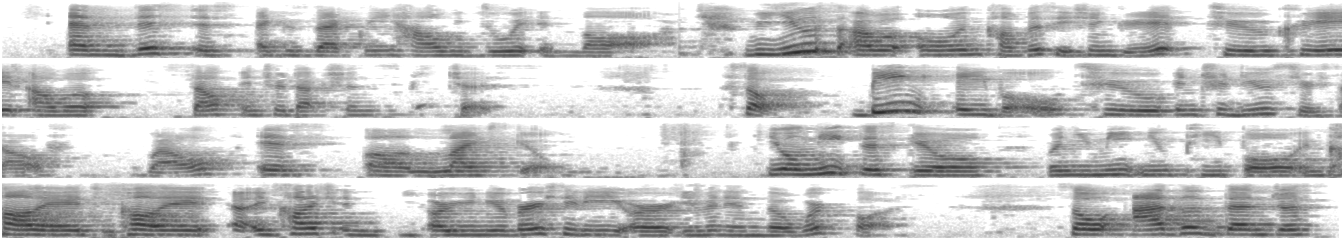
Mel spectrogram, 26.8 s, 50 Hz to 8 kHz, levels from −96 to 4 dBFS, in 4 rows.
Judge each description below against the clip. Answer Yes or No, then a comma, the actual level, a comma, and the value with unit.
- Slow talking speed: Yes, slow, 130 wpm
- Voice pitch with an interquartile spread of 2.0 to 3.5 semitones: Yes, average, 3.0 semitones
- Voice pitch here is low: No, high, 235 Hz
